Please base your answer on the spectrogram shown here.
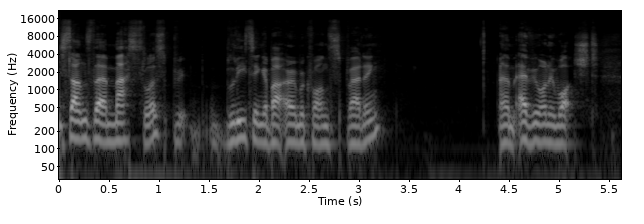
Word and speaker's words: omicron: nineteen i can't remember we'll know that it's pronounced omicron okay i'm i'm saying omicron o h like not omicron um uh yes uh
